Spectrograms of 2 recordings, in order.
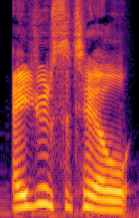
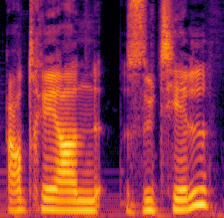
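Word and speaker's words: Adrian Sutil: Andy suck Cliffe um Adrian satil in German it's going to be more like Adrian zuil or Adrian zuil something more more like that in German Len Sutton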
